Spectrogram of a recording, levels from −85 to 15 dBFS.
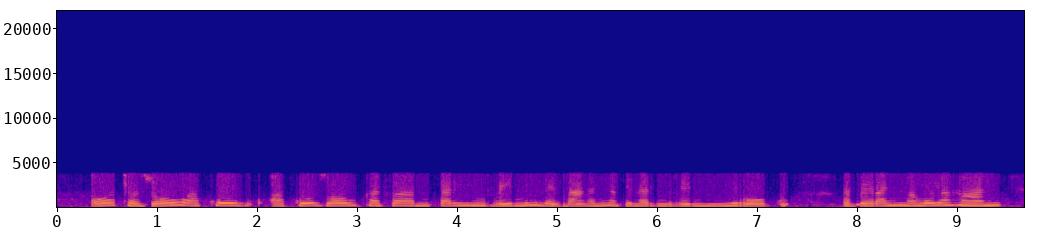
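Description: Speech throughout, carrying tandem speech coding for the whole clip. The sound has the rough, muffled, warbly quality of several narrowband speech coders in a row, consistent with about four, each re-encoding the previous one's already damaged output. Nothing is present above 3.8 kHz. A single low-bitrate codec would also be band-limited and slightly buzzy, but not this stacked graininess and smeared, wavering tone, which points to repeated decode-and-re-encode steps at network borders.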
